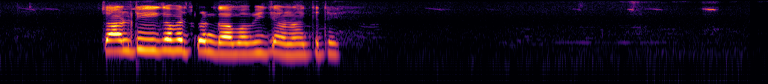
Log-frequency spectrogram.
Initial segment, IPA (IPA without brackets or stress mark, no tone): t͡ʃ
